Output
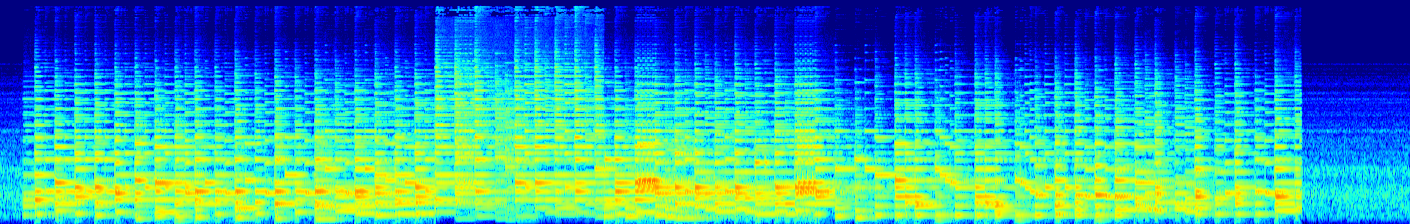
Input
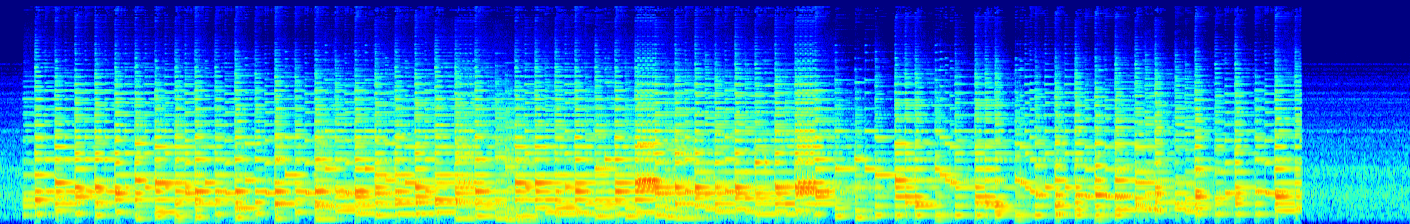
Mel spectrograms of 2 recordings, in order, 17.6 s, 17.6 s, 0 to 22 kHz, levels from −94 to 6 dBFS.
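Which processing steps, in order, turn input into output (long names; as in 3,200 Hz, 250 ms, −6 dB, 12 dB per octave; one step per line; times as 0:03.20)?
0:05.45–0:07.56: spectral tilt +4.5 dB per octave
level −3 dB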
